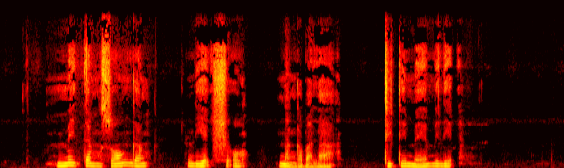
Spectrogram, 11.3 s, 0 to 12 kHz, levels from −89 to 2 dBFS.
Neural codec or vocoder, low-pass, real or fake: none; 10.8 kHz; real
